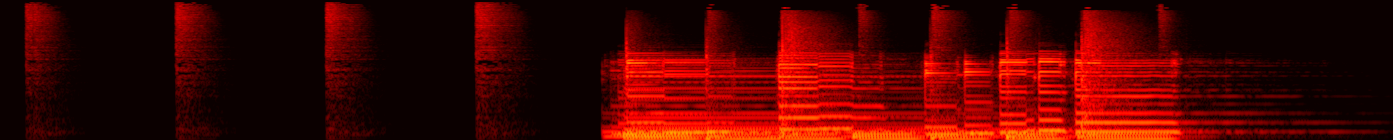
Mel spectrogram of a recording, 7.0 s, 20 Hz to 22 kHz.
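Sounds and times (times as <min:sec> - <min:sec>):
Ionian mode lick: 0:03.0 - 0:06.5.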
